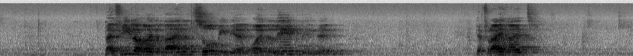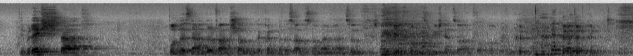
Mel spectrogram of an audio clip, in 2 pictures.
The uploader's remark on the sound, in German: Mitschnitt der Veranstaltung von Kulturhorizonte e.V. In der Musikschule Klassika e.V.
